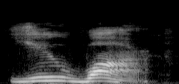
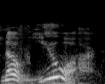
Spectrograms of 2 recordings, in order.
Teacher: So you notice how you have to put the stress on the are to show that you're underlining the importance of what you're saying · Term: strong form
